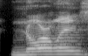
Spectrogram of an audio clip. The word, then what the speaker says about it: Norland: to everybody out there Norland is two syllables not three or four it's just Norland thank you very much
